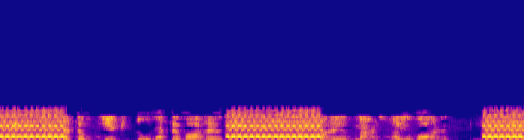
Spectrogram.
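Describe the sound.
A telephone rings for an incoming listener call to a radio talk show in loud, steady bursts, three rings separated by pauses in which a man talks.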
